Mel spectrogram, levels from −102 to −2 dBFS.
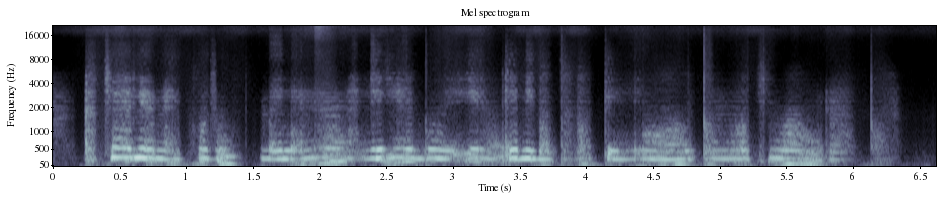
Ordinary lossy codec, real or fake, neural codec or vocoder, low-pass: none; fake; codec, 44.1 kHz, 0.9 kbps, DAC; none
